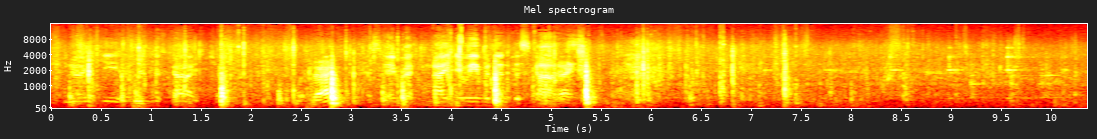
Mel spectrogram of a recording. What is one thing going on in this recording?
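Footsteps thud on a wooden dock.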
